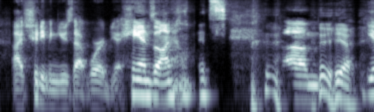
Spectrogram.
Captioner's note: both chuckle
